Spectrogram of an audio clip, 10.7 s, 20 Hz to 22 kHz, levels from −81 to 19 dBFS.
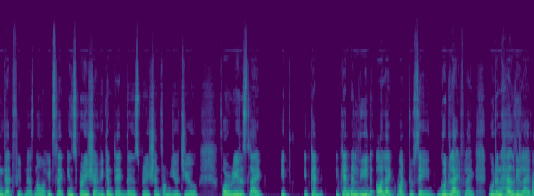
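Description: No technical faults can be heard at any point in this speech recording.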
